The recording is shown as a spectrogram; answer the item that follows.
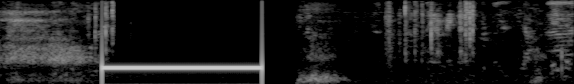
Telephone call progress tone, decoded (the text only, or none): ringback tone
